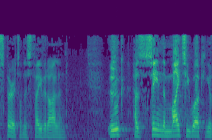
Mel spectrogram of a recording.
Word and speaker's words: Uig: Since the 1820s, when Lewis was totally transformed in that mighty movement, this is a prior revival, originating in, I think it's pronounced Uig, U-I-G, Uig, under Alexander MacLeod, all over Lewis, these principles of prayer and of waiting upon God for his blessings are well established.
